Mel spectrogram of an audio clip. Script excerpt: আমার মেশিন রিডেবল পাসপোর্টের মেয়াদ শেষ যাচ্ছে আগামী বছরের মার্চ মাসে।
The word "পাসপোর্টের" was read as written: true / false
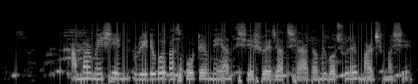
true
